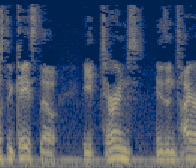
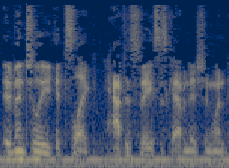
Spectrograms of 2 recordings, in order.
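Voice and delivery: usual speaking voice

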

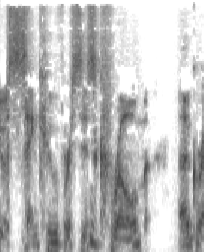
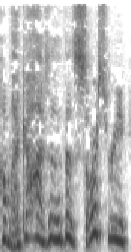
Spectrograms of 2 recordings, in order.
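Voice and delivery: high-pitched awestruck onlookers; hammed-up astonishment; mock amazement. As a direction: gasp it high in pretend awe.

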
